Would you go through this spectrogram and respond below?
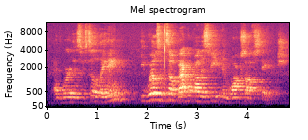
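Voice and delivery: ordinary delivery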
